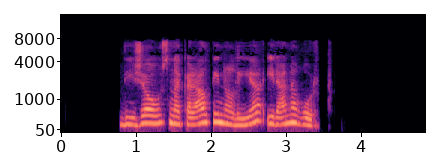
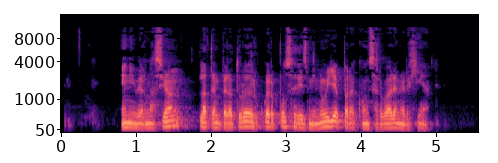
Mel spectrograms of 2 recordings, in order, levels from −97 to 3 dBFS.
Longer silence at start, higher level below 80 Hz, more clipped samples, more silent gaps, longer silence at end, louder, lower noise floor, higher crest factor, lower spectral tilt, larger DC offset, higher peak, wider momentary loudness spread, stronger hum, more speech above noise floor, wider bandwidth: about the same, 0.8 s vs 0.8 s; second, -60 dBFS vs -50 dBFS; neither; first, 3.48-3.55 s vs none; first, 1.25 s vs 0.7 s; about the same, -22 LUFS vs -24 LUFS; first, under -90 dBFS vs -75 dBFS; about the same, 16 dB vs 18 dB; about the same, -6.5 dB/octave vs -6.5 dB/octave; neither; about the same, -6 dBFS vs -6 dBFS; about the same, 7 LU vs 6 LU; neither; first, over 69 dB vs 52 dB; second, 8 kHz vs 11.5 kHz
